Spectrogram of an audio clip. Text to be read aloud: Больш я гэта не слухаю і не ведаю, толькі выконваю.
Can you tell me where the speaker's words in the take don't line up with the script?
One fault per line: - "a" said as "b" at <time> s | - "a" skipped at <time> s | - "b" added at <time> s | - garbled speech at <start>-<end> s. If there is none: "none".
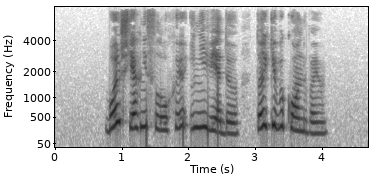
- "гэта" skipped at 1.2 s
